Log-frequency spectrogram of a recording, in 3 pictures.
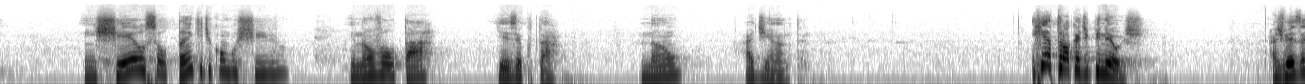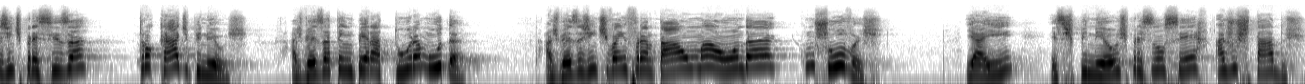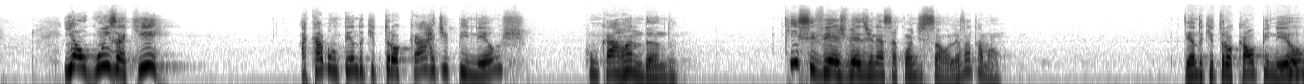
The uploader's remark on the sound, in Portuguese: Assista essa palestra exclusiva realizada no Acelerador Ao Vivo 2015.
